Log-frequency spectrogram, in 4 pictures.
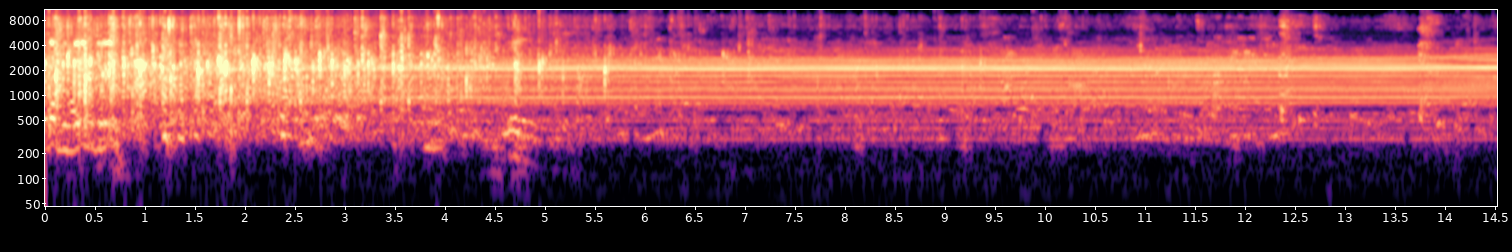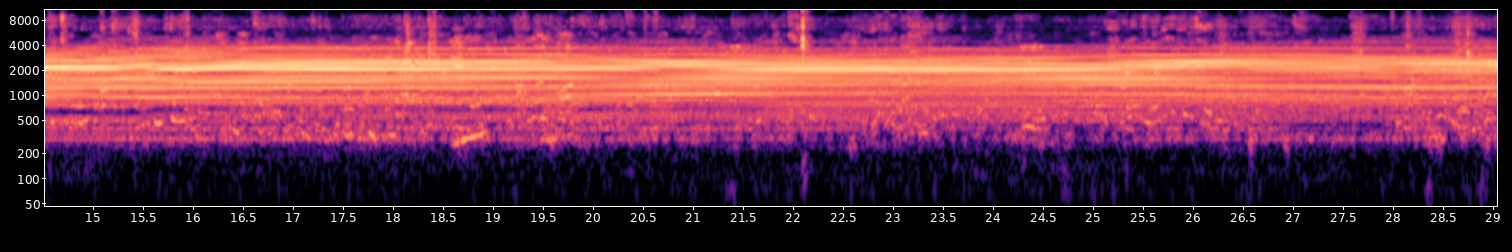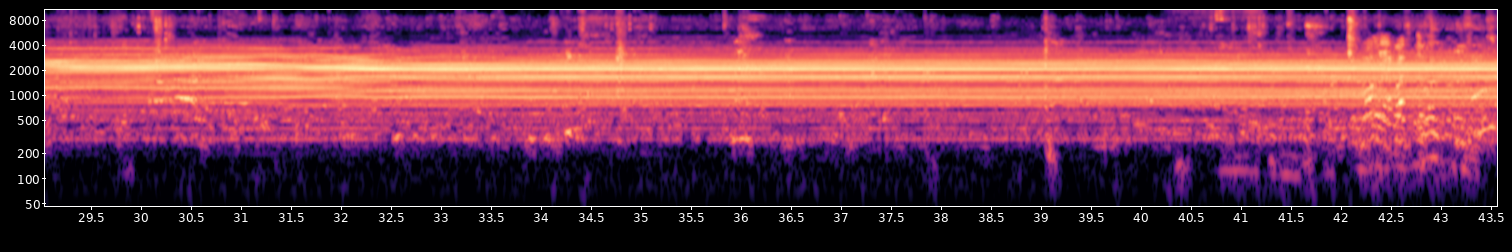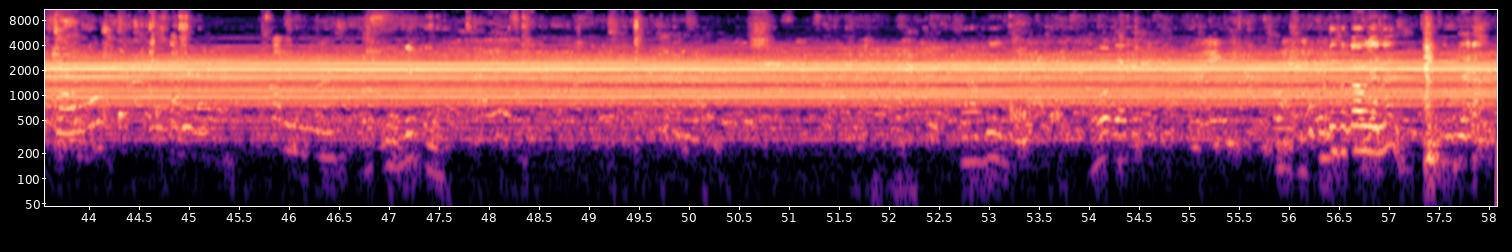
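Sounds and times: buzzing drone: 0:00.0 - 0:58.0
voices: 0:00.0 - 0:58.0.

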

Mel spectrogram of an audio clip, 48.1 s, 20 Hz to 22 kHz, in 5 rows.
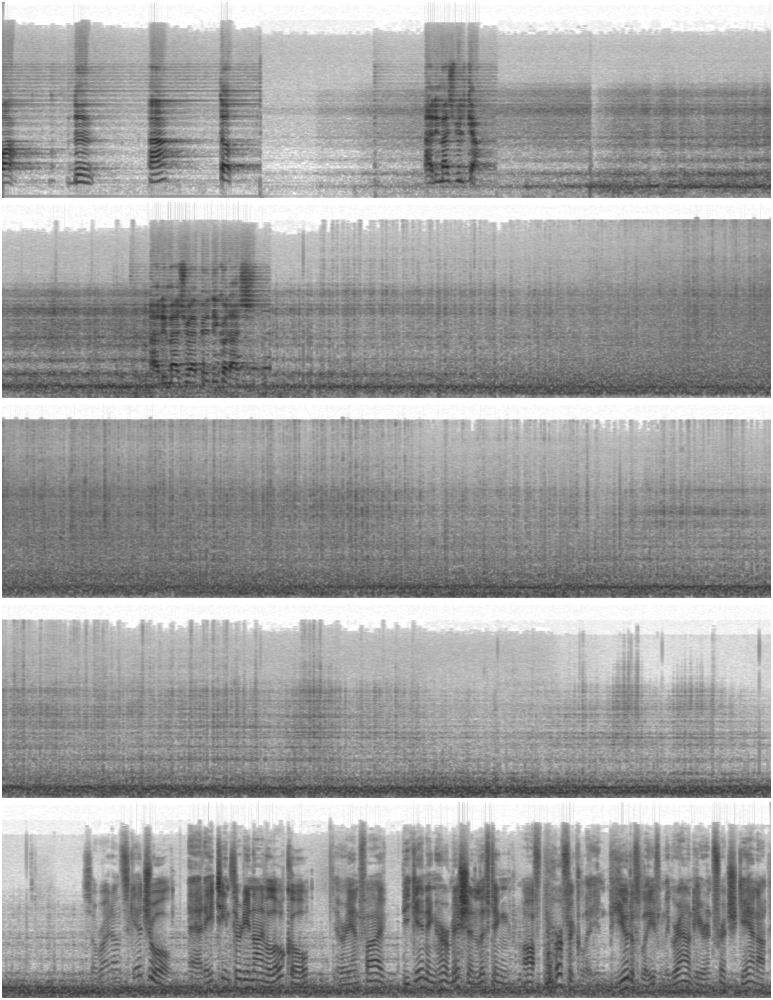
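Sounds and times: rocket engine deep rumble: 0:04.0 - 0:48.0.

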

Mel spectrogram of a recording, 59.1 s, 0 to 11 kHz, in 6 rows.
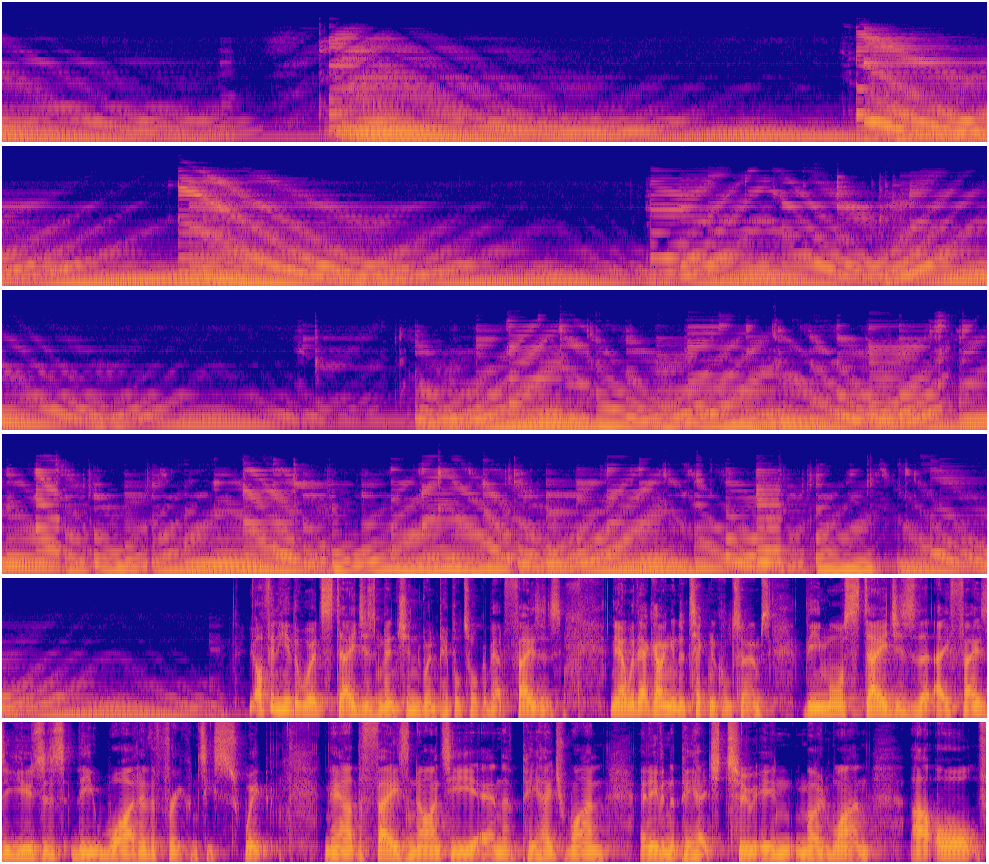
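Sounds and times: electric guitar with phaser: 0:00.0 - 0:41.9.

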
